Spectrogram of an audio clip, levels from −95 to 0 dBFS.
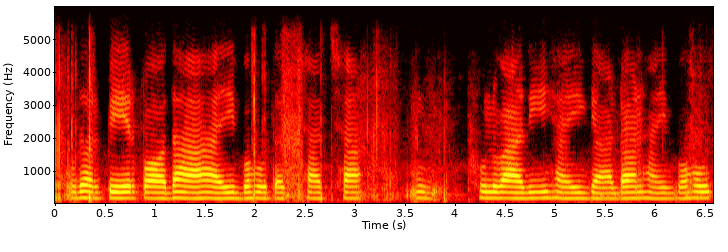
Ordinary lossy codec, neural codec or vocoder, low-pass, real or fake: Opus, 24 kbps; none; 5.4 kHz; real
